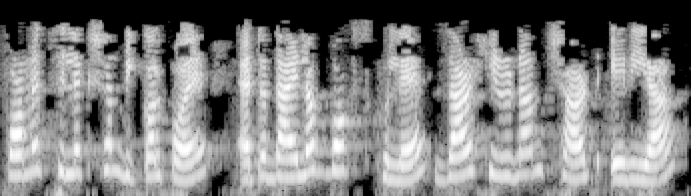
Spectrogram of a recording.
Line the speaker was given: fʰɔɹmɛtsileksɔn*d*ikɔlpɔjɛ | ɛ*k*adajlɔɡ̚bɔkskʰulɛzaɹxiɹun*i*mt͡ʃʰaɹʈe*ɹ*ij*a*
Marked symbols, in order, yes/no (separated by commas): no, no, no, yes, yes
